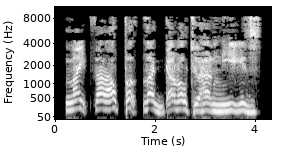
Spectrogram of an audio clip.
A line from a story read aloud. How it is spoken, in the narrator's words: Raybert said unexpectedly, cackling with every word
